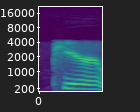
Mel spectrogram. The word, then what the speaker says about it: Pierre: And while they're normally, these conferences are normally in Pierre, which is the South Dakota state capital, and it is pronounced peer, rhyming it with deer.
